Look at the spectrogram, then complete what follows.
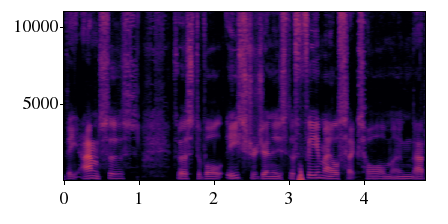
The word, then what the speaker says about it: estrogen: of the spelling uh estrogen is uh probably better in your mind pronounced earth's region because that's literally what it says and maybe that will help you say bit of a scottish accent sometimes helps with that as well um okay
